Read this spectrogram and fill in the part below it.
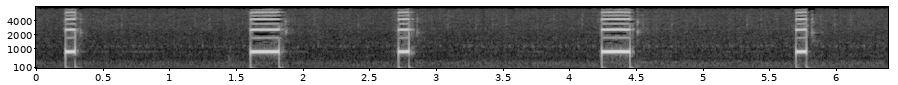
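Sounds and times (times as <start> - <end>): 
Morse code tones for letters T and E: 1.6 - 1.9, 4.2 - 4.6.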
